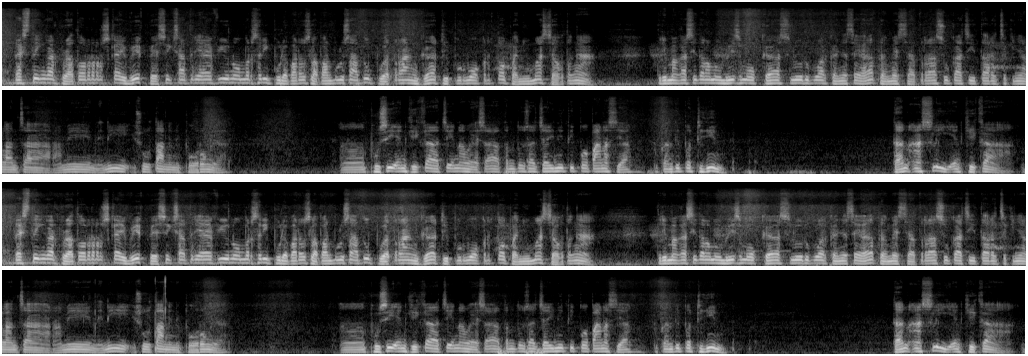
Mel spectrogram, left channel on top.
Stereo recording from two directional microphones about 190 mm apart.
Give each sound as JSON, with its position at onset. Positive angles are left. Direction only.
{"t": 0.1, "sound": "speech", "side_deg": 5}
{"t": 13.6, "sound": "speech", "side_deg": 5}
{"t": 19.1, "sound": "speech", "side_deg": 5}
